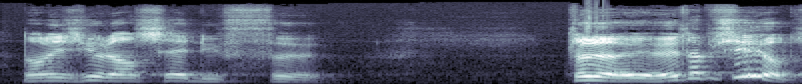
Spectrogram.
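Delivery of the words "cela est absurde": loud, furious cry of absurde; angry outcry. A narrator's reading. Furious little man rejecting the stranger's claim, shouting. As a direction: spit it out like an insult. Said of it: "s'écria-t-il".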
